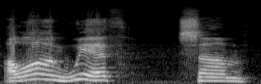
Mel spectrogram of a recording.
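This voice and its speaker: Slow-talking man hosting a live stream. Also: high voice, fairly bright tone. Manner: slow, unhurried, with many fillers while working on screen. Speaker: host of a model railroading live stream. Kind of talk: casual live-stream chat.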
